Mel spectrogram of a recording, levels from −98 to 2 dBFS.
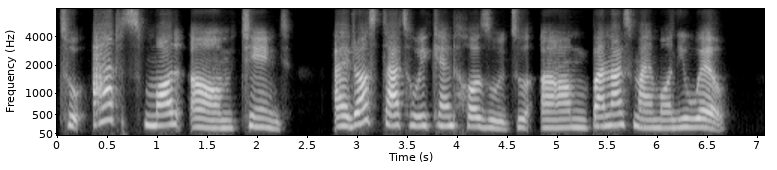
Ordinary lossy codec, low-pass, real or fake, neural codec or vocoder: none; none; fake; codec, 16 kHz, about 1 kbps, DyCAST, with the encoder's durations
